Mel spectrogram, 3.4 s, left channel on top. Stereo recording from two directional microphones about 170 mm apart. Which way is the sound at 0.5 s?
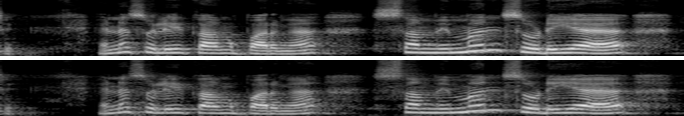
25° left (ahead or behind).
